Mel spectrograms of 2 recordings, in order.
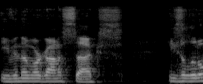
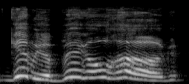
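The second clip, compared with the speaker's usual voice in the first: put-on very high, loud, drawn-out, loving, kindly children's-show voice; 11 semitones higher, 11 dB louder than usual. Quoting a party member's line to an enemy: Barney the dinosaur voice. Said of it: "He sounds kinda like Barney the dinosaur".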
